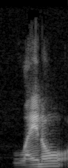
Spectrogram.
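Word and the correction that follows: Laenor: Yeah, Sir Lanor Valeria.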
